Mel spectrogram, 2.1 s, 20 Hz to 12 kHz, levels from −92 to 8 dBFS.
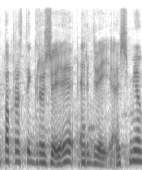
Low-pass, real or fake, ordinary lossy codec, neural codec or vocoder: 9.9 kHz; fake; MP3, 96 kbps; vocoder, 22.05 kHz, 80 mel bands, WaveNeXt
